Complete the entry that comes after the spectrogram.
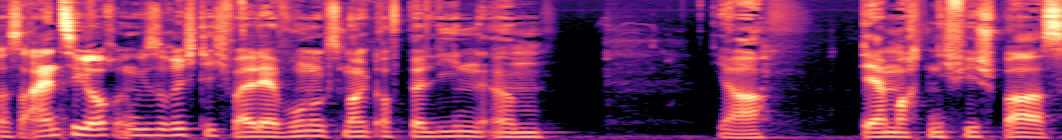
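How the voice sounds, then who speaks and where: A man speaks at a medium pitch. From northern Germany (Göttingen, Lower Saxony). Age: 20s. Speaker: young Berlin resident sharing experiences. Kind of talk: casual chat.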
